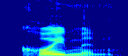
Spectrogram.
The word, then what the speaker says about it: Kuijman: It's not Kujiman, it's Kuijman? Koyman. Okay, I mispronounced it twice. Koyman, now I have it right.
